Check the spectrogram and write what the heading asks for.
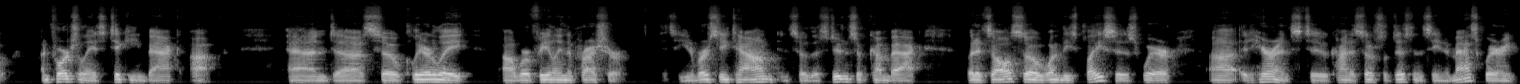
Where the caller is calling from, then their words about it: Tucson, Arizona, United States; I'm calling in from Tucson, Arizona.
